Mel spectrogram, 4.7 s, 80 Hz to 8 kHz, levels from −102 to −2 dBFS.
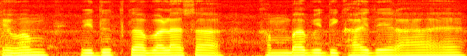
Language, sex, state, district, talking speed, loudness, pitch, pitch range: Hindi, male, Jharkhand, Ranchi, 140 wpm, -19 LUFS, 135 Hz, 130-140 Hz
